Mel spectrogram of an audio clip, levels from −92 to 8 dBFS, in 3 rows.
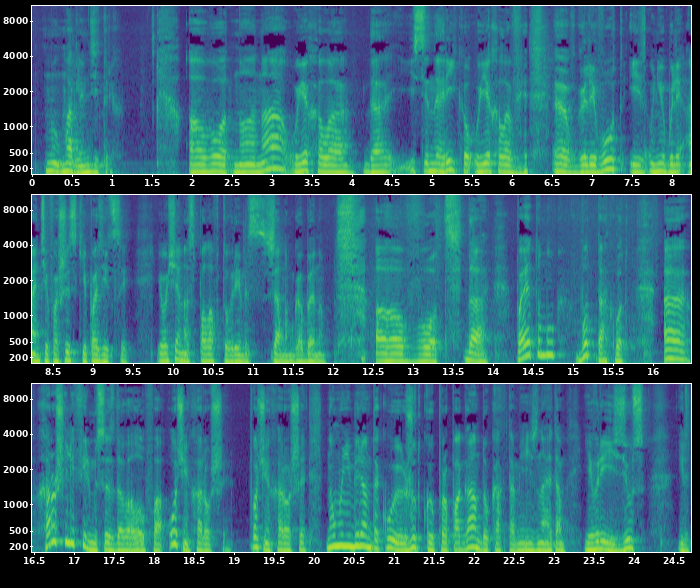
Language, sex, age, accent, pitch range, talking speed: Russian, male, 50-69, native, 125-150 Hz, 155 wpm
